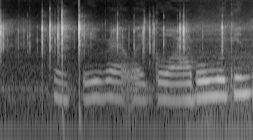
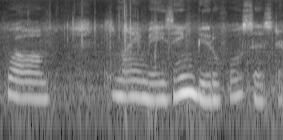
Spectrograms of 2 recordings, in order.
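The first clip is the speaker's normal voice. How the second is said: usual speaking voice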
